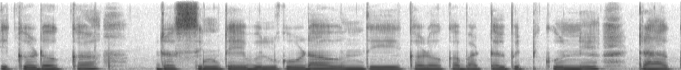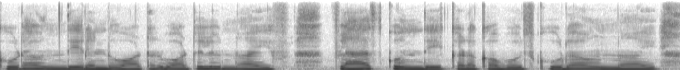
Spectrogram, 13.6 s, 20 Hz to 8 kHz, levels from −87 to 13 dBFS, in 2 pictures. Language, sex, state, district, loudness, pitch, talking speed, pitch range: Telugu, female, Andhra Pradesh, Anantapur, -17 LUFS, 200 Hz, 100 wpm, 195-210 Hz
